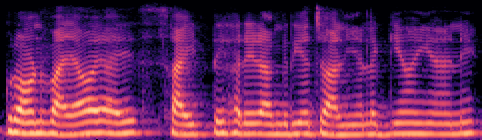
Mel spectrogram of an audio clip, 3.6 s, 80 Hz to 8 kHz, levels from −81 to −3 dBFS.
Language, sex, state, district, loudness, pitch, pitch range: Punjabi, female, Punjab, Fazilka, -16 LUFS, 220 Hz, 215-235 Hz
